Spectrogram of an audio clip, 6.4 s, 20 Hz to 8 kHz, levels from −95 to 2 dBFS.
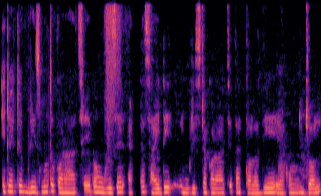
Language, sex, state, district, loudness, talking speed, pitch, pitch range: Bengali, female, West Bengal, Kolkata, -26 LUFS, 205 wpm, 185 Hz, 175-205 Hz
